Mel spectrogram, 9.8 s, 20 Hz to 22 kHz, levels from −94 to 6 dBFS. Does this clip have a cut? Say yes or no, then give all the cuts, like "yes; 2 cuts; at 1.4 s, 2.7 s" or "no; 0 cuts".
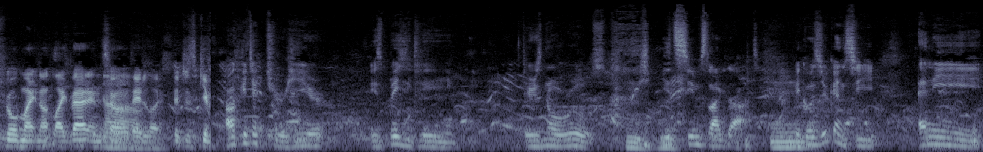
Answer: yes; 1 cut; at 2.1 s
